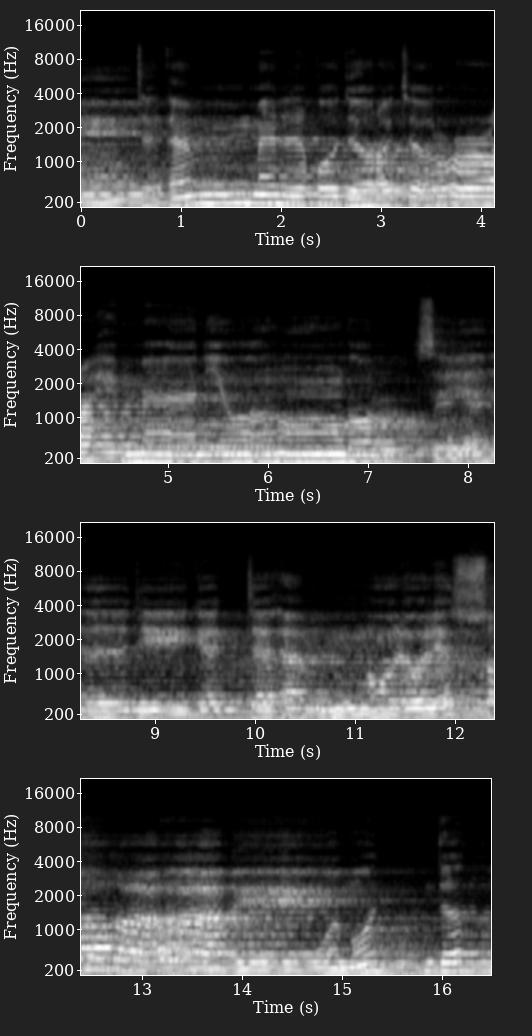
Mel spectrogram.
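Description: Slowed, reverb-heavy a cappella nasheed: layered male voices hold long, slowly gliding chanted notes without clear words, in a dense wash of echo.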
